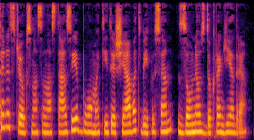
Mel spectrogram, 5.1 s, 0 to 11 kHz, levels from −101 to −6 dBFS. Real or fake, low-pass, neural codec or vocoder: fake; 9.9 kHz; codec, 24 kHz, 0.9 kbps, WavTokenizer, medium speech release version 2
